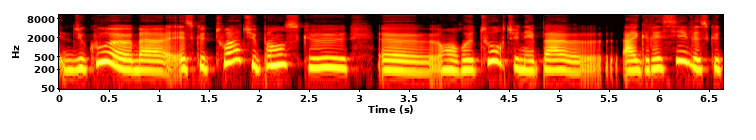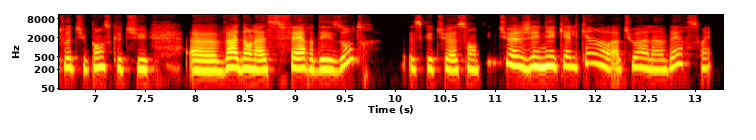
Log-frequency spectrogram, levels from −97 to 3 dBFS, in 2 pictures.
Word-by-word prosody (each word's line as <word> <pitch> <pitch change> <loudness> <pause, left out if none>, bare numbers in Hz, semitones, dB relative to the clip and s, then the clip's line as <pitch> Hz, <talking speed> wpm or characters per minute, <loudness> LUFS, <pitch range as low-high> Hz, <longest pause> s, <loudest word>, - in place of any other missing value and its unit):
du 200 +2 -3
coup 335 - +4
heu, 215 - +4
bah, 190 -2 0
est-ce 215 0 -3
que, 240 - -2
toi, 325 - +1
tu 275 -10 -3
penses 285 +6 +1
que, 230 -1 -1 0.3
heu, 185 -3 -2
en 195 0 0
retour, 200 - +1
tu 225 - -4
n'es 190 -2 -1
pas, 200 +1 0
heu, 175 -2 -6 0.2
agressive? 215 - +1
Est-ce 210 0 -2
que 215 - -4
toi, 235 +4 -2
tu 225 -1 -9
penses 235 +4 0
que 220 - -4
tu, 210 0 -3 0.4
heu, 190 -1 +3
vas 230 +5 +6
dans 220 0 +4
la 200 -1 +3
sphère 225 +2 +2
des 205 0 +1
autres? 440 - -4 0.3
Est-ce 210 0 -6
que 215 - -3
tu 210 +1 -5
as 195 - 0
senti 200 +9 -4
que - - -22
tu 335 -2 -3
as 265 -1 +4
gêné 250 +2 +5
quelqu'un? 260 +1 -2
Tu 205 - -13
vois, 240 - -1
à - - -2
l'inverse? 235 +11 -4
Oui 225 - -6
215 Hz, 210 wpm, -23 LUFS, 200-250 Hz, 0.4 s, vas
